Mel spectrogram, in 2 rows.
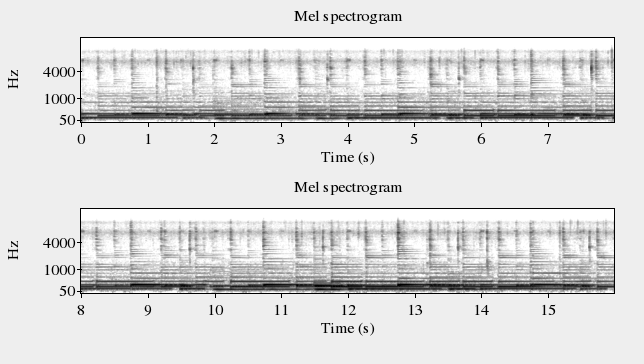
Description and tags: RAIN SOUNDS2 Guitar
A collection of samples/loops intended for personal and commercial music production. For use
All compositions where written and performed by
Chris S. Bacon on Home Sick Recordings. Take things, shake things, make things.
samples, Folk, indie, drum-beat, loops, harmony, acapella, guitar, beat, looping, acoustic-guitar, whistle, loop, drums, percussion, vocal-loops, Indie-folk, bass, rock, synth, voice, free, original-music, sounds, melody, piano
